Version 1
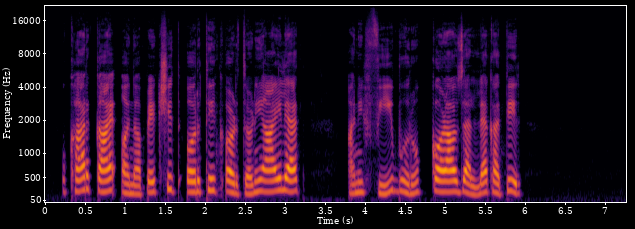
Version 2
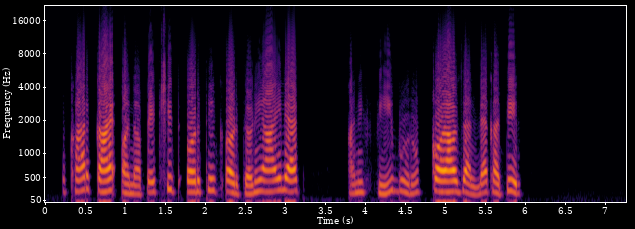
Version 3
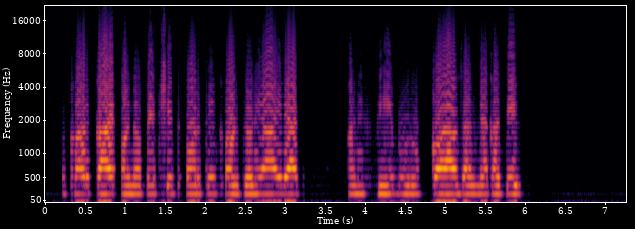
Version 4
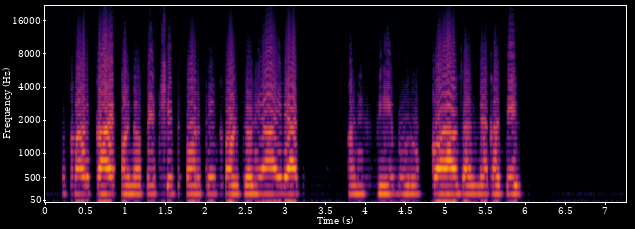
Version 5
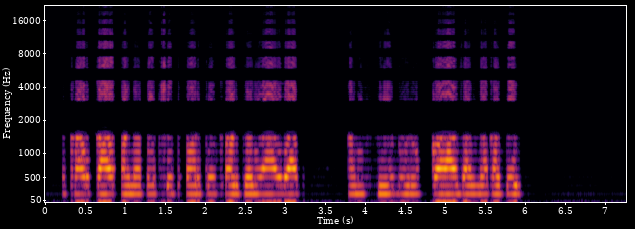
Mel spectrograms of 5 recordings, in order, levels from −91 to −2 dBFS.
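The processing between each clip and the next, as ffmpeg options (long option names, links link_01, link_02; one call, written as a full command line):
ffmpeg -i in.wav -af "aeval=exprs='0.282*(cos(1*acos(clip(val(0)/0.282,-1,1)))-cos(1*PI/2))+0.0224*(cos(4*acos(clip(val(0)/0.282,-1,1)))-cos(4*PI/2))+0.00562*(cos(6*acos(clip(val(0)/0.282,-1,1)))-cos(6*PI/2))+0.002*(cos(8*acos(clip(val(0)/0.282,-1,1)))-cos(8*PI/2))':channel_layout=same,tremolo=f=1.2:d=0.34,adynamicsmooth=sensitivity=8:basefreq=550" out.wav
ffmpeg -i in.wav -af "afftfilt=real='hypot(re,im)*cos(PI*b)':imag='0':win_size=1024:overlap=0.75,volume=6dB" out.wav
ffmpeg -i in.wav -af anull out.wav
ffmpeg -i in.wav -af "afftfilt=real='re*eq(mod(floor(b*sr/1024/1500),2),0)':imag='im*eq(mod(floor(b*sr/1024/1500),2),0)':win_size=1024:overlap=0.75,volume=1dB" out.wav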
